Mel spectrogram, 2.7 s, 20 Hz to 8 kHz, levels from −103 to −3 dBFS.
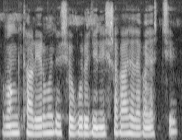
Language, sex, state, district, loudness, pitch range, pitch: Bengali, female, Assam, Hailakandi, -17 LUFS, 155-175 Hz, 165 Hz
